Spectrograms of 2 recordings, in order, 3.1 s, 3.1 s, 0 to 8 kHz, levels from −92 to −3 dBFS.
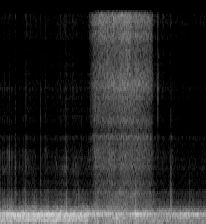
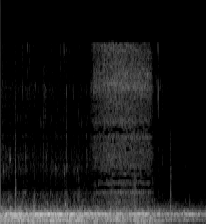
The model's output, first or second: first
